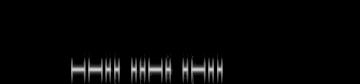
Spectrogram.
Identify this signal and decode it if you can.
Morse code, heard as a keyed tone, about 28 wpm, 700 Hz. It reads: ZFL
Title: USA Call Sign Postfixes - 3 Letters 28wpm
